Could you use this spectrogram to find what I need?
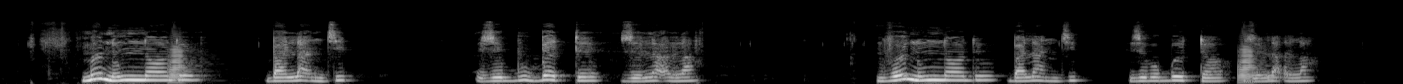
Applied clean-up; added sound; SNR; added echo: none; Brass instrument; 11 dB; none.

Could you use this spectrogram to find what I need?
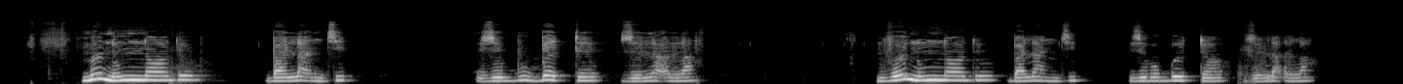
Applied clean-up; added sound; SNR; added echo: neural separator model SepFormer DNS4.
